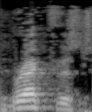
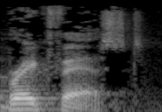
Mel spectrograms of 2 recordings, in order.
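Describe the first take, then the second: First: Said as one word, first like 'brek'. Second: Said as two words, first like 'brake'. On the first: The ordinary morning meal. "It's otherwise" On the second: The meal that ends a fast. "the only time of year that we pronounce it that way"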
